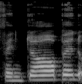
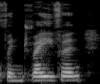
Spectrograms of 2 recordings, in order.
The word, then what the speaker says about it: Vrindavan: are free from pollution, is Vrindavan or Vrindavan, it's sometimes pronounced, and that's supposed to be the town that Krishna grew up in.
